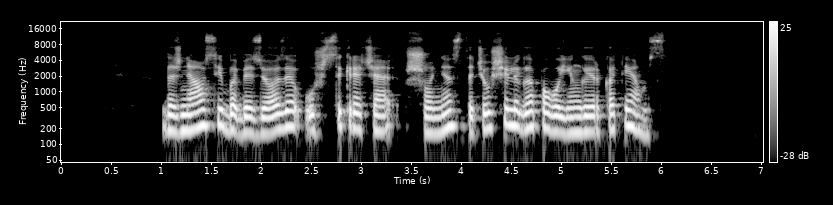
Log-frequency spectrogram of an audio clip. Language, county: Lithuanian, Kaunas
